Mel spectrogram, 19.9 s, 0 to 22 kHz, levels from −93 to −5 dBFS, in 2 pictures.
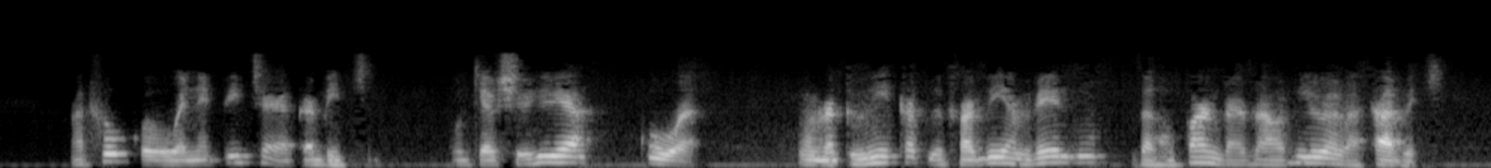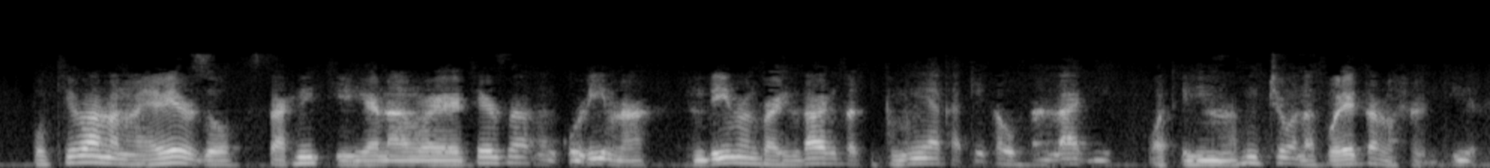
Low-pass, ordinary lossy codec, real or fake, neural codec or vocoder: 7.2 kHz; MP3, 24 kbps; fake; codec, 16 kHz, 0.5 kbps, X-Codec, HuBERT features, trained on general audio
